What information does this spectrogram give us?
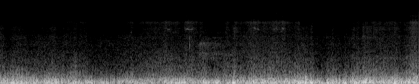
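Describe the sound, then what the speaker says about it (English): Bitter wind on a Lake District fell roars and buffets against the microphone in a continuous, loud, low rumble that never lets up. "that wind's bitter"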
